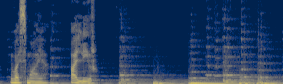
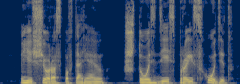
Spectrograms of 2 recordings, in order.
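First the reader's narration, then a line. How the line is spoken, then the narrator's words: Menacing but not steely. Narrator (Russian): Мой голос звучал грозно, но без так необходимого стального звона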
